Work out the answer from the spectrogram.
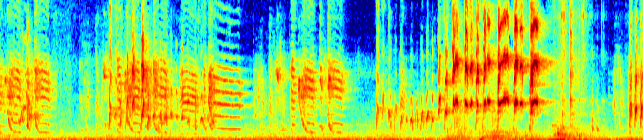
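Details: Budgerigars, sound to stimulate breeding: bursts of quick rattling warble, then a loud run of rapid repeated chirps near the end over background twitter.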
